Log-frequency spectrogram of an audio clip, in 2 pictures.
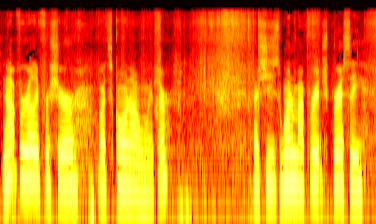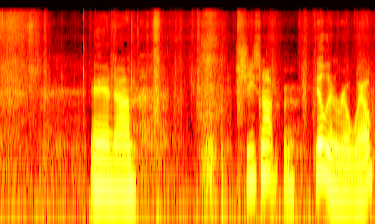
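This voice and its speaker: Holding her phone camera outdoors on her rural Texas farm near a chicken pen, this middle-aged woman narrates a casual vlog in a Southern accent, folksy and full of fillers. She talks slowly in a mid-range voice, pausing often, with slight background noise.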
